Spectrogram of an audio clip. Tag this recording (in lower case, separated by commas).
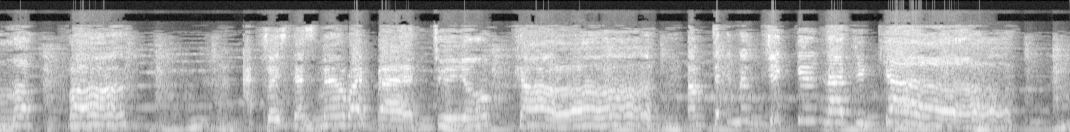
music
